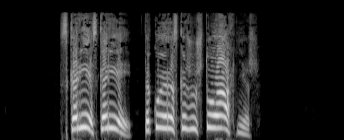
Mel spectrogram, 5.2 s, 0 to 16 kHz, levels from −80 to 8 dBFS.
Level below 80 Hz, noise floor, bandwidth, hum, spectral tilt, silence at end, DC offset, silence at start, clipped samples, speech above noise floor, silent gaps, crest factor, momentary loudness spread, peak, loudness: -60 dBFS; -85 dBFS; 11.5 kHz; none; -3.5 dB/octave; 1.4 s; under 0.1%; 0.9 s; under 0.1%; 75 dB; none; 12 dB; 12 LU; 0 dBFS; -10 LUFS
